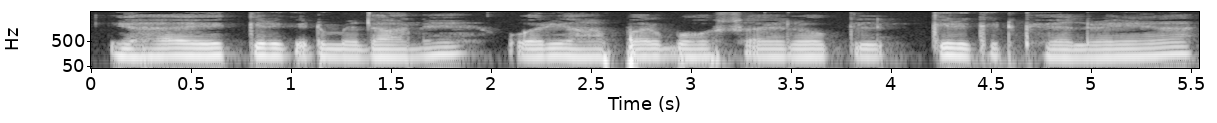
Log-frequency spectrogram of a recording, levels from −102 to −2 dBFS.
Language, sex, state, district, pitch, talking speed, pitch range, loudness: Hindi, male, Uttar Pradesh, Saharanpur, 130 Hz, 160 wpm, 125-135 Hz, -19 LUFS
